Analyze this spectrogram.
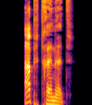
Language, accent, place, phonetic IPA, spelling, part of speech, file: German, Germany, Berlin, [ˈapˌtʁɛnət], abtrennet, verb, De-abtrennet.ogg
- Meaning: second-person plural dependent subjunctive I of abtrennen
